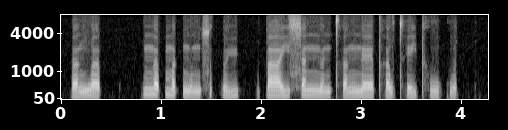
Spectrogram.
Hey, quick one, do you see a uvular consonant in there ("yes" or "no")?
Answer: no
